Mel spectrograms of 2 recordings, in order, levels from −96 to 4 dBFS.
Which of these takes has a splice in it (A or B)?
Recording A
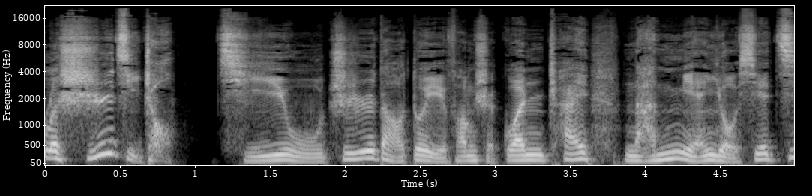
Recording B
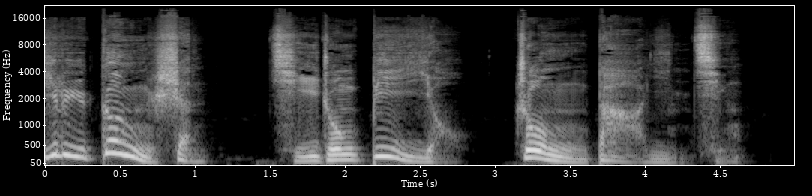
A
